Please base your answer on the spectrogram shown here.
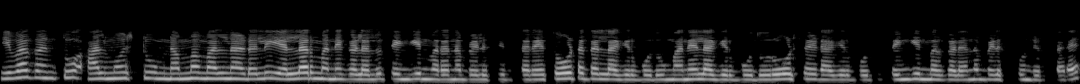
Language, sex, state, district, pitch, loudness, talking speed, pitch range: Kannada, female, Karnataka, Shimoga, 235 Hz, -26 LUFS, 115 wpm, 225-265 Hz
